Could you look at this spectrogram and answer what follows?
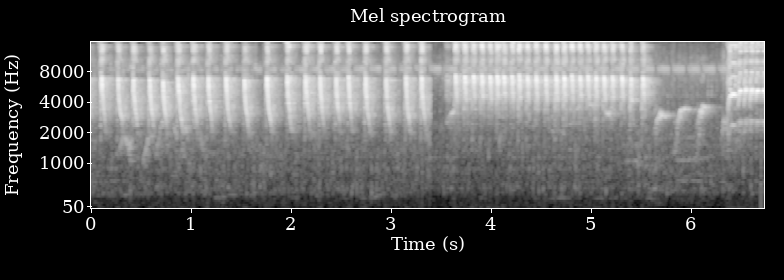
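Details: Female bulbul (cucak cungkok) in an aviary, singing tight rapid-fire 'tembakan' bursts used to tutor magpie robins: a fast series of sharp high strokes, about four a second, then a quicker buzzy rattle and short rising whistles.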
